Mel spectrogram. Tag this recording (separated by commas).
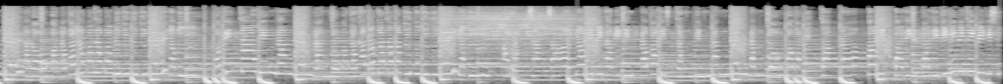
Dubstep, Electronic music, Music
